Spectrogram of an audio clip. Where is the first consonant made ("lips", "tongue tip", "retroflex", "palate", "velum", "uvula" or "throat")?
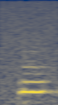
tongue tip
